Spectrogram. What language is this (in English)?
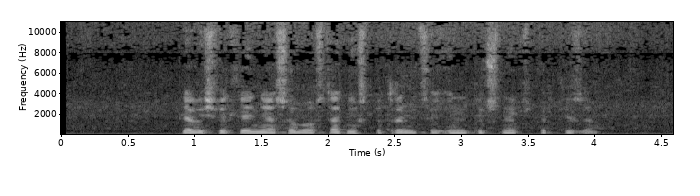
Belarusian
